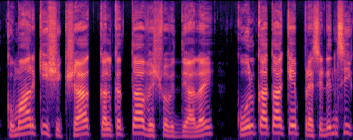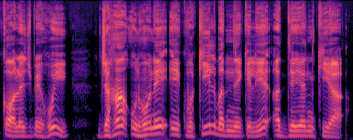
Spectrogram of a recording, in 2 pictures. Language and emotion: Hindi, neutral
